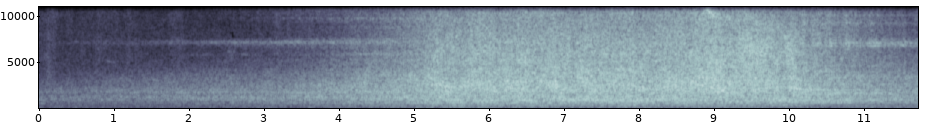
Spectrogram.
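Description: Train passing at speed: a rushing noise of wheels on rail that builds over a few seconds, stays loud for about five seconds, then starts to fade near the end.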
